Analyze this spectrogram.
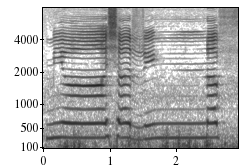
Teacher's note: جب وقف کریں گے تو پڑھیں گے من شر النفاثات، تا کو ساکن کر دیں گے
